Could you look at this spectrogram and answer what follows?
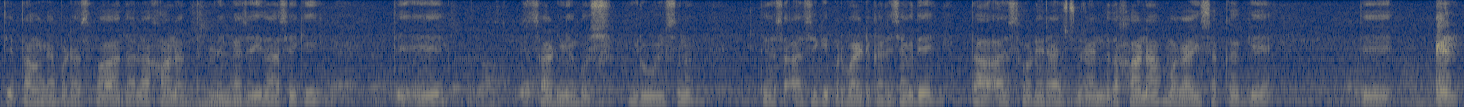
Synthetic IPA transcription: t̪eːt̪əãːɡeːbəɽaːsə̥paːd̪aːlaːkʰaːnaːmɪlːaːt͡ʃaːiːd̪aːəseːkiː | t̪eːeː | saːɖɪjãːkʊt͡ʃʰː | ɾuːlsən | t̪eːəsəseːkiːpɾoʋaːɪɖkəɾiːsəkd̪eː | t̪ãːəst̪ʰaːɽeːɾɛːsʈoːɾɛ̃ːɳʈd̪aːkʰaːnaːməɡaːiːsəkəɡeː | t̪eː

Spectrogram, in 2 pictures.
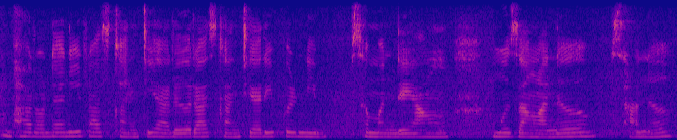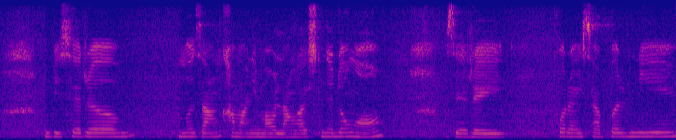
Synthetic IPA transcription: bʱaɾɔtaɾiɾaskʰantʰiaɾɯɾaskʰantʰiaɾipʰɯɾni | səməndajaŋ | mɯzaŋanɯ | sanɯ | bisəɾɯ | mɯzaŋkʰamanimawlaŋɡasnɯdɔŋɔ | zeɾɯj | pʰɔɾajsapɯɾni

